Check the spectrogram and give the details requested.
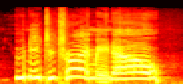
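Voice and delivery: high-pitched, smiling, bubbly bubble voice. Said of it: "the bubbles in the glass are smiling at me going".

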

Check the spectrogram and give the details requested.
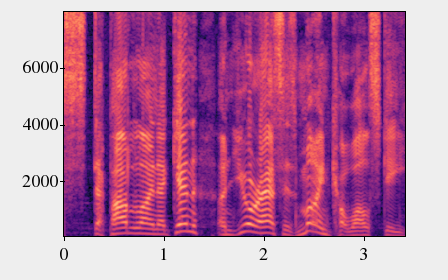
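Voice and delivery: tough, harried, hard-nosed but fair voice. In a comedy sketch, a police lieutenant warns kowalski, tough harassed lieutenant. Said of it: "You just made harassed lieutenant, tough but fair class".

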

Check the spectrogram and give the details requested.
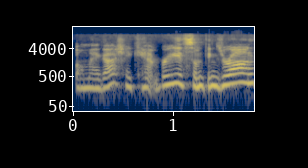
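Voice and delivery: mock panicked, rushed, freaking-out voice. Speaker retells a panic attack in the car, quoting their past self: reliving a panicked moment. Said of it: "I'm freaking out".

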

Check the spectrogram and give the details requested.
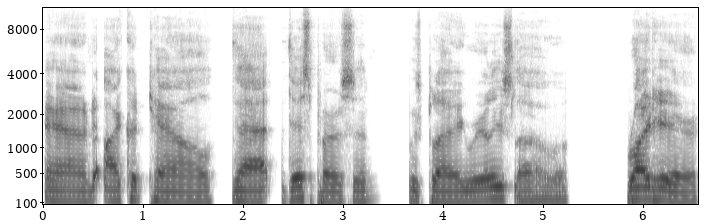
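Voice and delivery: tedious, uninspired, dull, boring delivery. Retelling a boring metal guy from a YouTube video, imitating a boring voice. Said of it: "And his voice was like this".

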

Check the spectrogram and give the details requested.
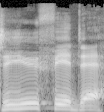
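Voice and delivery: put-on blend of French, Scottish, American accents. Retelling a scene, Jones questions a trembling survivor aboard his ship; Jones's weird mixed accent. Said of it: "he says in a sort of weird Frenchy, Scottishy, American accent".

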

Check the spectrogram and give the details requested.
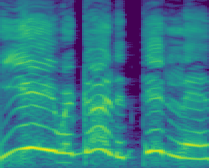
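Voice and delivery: play-acted thrilled children's voice, very high and excited. Parent recalls their young kids hearing of a Disneyland trip; imitating excited kids. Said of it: "They're so excited in the back of the car".

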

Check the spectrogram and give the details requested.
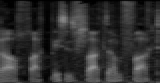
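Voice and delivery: mock-scared voice. Telling of a driver who chased them after they yelled at him, retelling their scared panic. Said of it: "And I was so scared".

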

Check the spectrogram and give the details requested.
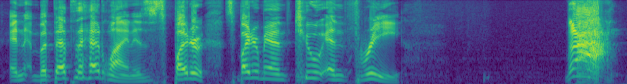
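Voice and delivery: exasperated, high, loud frustrated yell. Complaining to the others about a news headline, yelling. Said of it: "why is he yelling at me?".

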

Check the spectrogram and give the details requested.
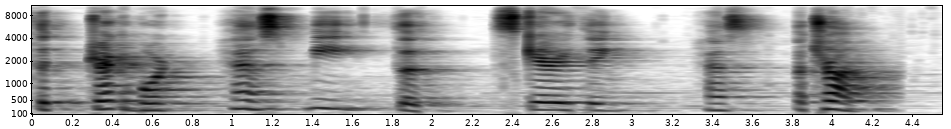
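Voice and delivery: light, small character voice. The game master relays a message to the players in Cha's small light voice. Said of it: "You'll hear a small light voice".

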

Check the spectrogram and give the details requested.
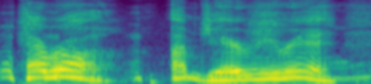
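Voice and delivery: put-on American English, Chinese accent. Imitate someone giving their name on a voicemail, in a put-on Chinese-American accent. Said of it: "I love that fucking accent so much".

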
